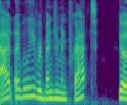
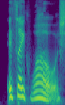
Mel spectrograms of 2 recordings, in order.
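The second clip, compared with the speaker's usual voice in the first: usual speaking voice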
